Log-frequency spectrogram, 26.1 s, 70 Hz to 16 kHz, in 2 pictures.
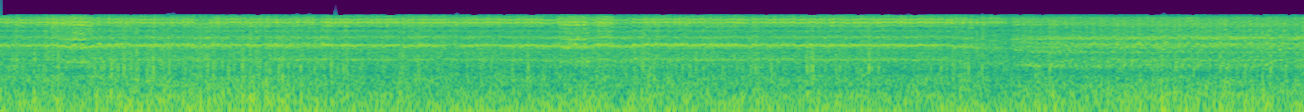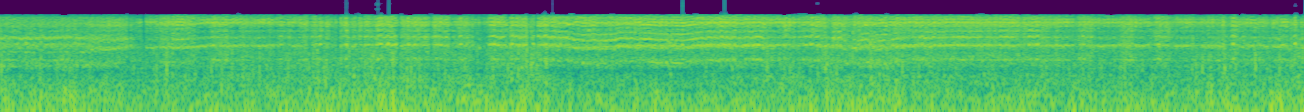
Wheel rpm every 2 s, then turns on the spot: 230, 230, 230, 230, 230, 200, 200, 220, 230, 230, 230, 230, 240.
none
